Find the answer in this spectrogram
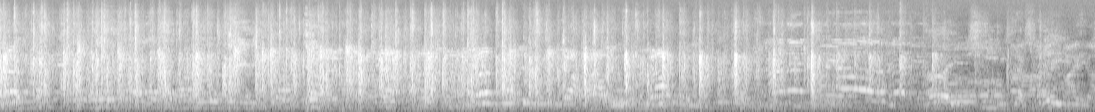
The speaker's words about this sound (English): Oh, clap your hands and magnify the Lord.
